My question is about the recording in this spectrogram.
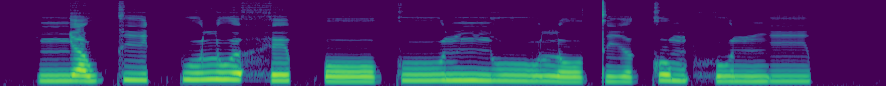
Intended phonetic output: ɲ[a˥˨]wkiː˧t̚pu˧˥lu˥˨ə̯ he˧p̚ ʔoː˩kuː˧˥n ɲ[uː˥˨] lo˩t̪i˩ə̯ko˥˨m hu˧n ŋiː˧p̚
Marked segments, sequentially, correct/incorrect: incorrect: a˩˧, incorrect: uː˧˩

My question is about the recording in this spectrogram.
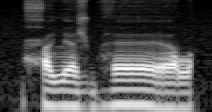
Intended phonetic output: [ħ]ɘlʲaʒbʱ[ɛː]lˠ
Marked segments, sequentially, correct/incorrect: correct, correct

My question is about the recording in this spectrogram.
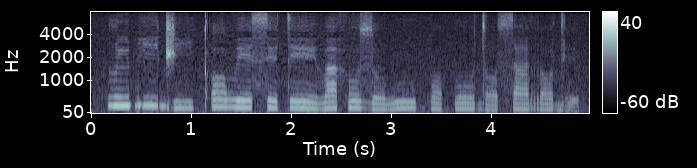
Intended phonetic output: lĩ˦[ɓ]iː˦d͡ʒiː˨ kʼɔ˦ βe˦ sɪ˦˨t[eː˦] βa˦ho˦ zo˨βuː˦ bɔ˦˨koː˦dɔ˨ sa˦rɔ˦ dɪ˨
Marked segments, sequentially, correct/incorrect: correct, incorrect: eː˦˨

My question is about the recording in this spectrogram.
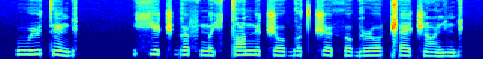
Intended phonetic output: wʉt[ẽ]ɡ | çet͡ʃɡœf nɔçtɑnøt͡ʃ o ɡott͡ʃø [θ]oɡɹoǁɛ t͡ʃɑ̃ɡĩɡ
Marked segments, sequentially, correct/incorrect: correct, correct

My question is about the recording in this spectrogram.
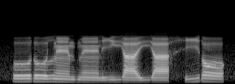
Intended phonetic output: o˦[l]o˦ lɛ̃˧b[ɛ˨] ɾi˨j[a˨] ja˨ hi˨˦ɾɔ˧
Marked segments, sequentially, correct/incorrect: incorrect: ɾ, incorrect: ɛ̃˨, correct

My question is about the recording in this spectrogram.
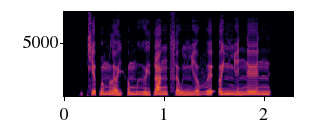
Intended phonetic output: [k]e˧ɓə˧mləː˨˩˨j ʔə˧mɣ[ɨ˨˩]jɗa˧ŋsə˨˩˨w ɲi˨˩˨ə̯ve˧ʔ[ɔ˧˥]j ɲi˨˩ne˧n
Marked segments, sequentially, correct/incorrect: incorrect: c, correct, incorrect: ə˧˥

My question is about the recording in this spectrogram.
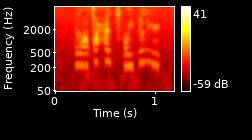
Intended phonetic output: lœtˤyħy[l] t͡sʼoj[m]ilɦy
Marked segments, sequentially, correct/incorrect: correct, incorrect: p

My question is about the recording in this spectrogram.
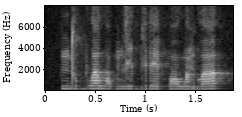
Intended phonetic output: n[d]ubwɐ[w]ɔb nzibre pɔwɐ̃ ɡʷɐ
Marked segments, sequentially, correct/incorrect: correct, correct

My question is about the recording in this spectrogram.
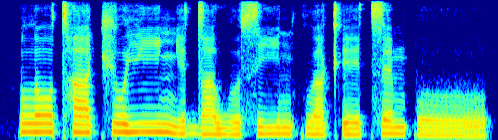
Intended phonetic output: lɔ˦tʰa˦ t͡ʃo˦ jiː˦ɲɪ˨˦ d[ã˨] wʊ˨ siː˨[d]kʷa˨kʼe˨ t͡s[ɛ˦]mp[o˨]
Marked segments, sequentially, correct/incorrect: incorrect: a˨, incorrect: n, correct, incorrect: oː˨

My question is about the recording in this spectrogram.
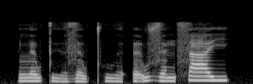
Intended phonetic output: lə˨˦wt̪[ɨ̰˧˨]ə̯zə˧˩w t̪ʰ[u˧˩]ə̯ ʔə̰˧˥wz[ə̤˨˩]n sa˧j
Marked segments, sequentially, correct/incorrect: incorrect: ɨ̤˨˩, incorrect: ṳ˨˩, incorrect: ə˧

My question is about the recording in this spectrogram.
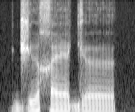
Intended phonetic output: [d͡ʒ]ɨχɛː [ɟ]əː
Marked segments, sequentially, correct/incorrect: correct, incorrect: ɡʲ

